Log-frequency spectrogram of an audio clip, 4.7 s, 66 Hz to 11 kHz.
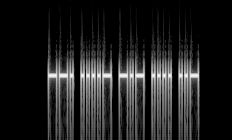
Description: Morse code, heard as a keyed tone, about 22 wpm, 700 Hz. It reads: G4KHU
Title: DXCC-100 Call Signs - 5 Characters - Repeated 3x - 22wpm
